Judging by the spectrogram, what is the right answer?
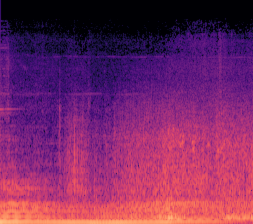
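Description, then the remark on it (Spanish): A car engine hums steadily while driving, a low, continuous drone with slight shifts in pitch as it moves along, fairly loud with no voices. “Eso sí, hay que coger el coche y viajar.”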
